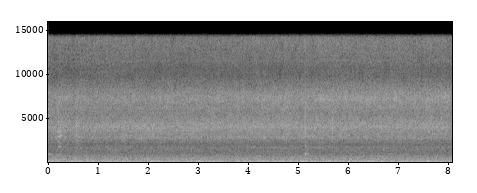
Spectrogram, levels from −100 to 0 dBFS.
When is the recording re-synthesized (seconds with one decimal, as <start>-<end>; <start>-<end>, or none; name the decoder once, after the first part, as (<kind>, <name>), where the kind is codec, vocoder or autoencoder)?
1.3-5.6 (autoencoder, DAC-VAE); 6.2-7.2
